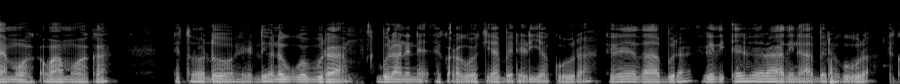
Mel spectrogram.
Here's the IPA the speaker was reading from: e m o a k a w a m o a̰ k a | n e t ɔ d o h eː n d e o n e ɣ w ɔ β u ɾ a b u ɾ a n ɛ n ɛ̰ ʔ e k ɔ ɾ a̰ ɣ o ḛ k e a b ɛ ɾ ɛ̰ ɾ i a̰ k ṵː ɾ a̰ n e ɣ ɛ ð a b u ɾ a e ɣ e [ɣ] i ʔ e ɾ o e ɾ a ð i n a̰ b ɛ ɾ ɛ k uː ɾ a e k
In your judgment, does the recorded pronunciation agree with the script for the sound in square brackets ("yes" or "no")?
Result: no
